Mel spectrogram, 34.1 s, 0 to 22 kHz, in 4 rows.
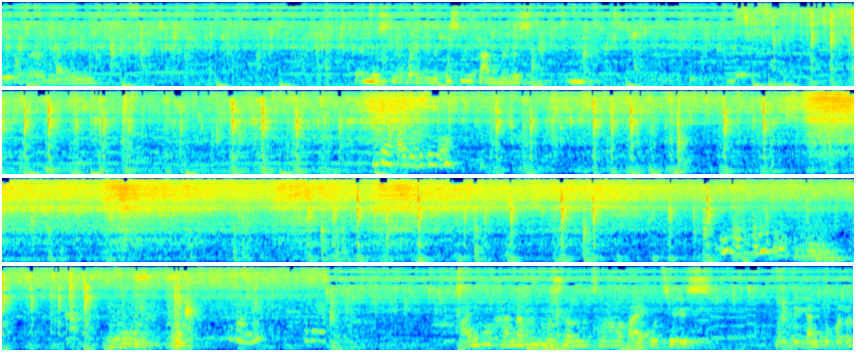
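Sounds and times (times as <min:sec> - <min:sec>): kitchen tap running: 0:00.0 - 0:34.0.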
